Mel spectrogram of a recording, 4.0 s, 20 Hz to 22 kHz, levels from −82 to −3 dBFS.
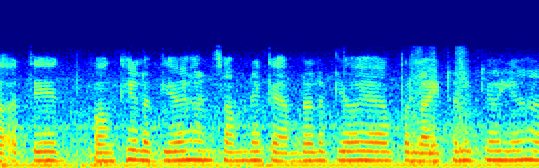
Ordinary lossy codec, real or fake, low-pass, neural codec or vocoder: none; real; 7.2 kHz; none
